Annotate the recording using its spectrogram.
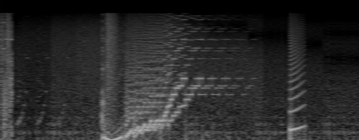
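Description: A rising electronic whoosh sounds as a character jumps.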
